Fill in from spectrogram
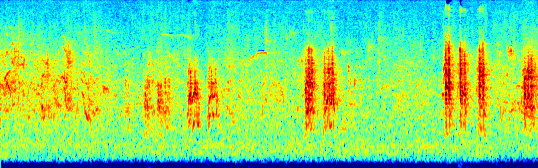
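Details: An influx of Fieldfares with a starling roost behind them, recorded in stereo XY plus iPhone: scattered rasping chack-like bursts in short groups of two or three, separated by pauses, above a continuous roost murmur.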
